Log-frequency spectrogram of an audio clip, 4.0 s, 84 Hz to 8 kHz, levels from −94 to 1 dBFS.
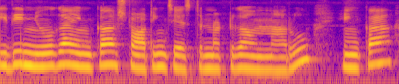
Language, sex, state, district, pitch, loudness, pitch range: Telugu, female, Andhra Pradesh, Manyam, 220 Hz, -14 LUFS, 200-245 Hz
